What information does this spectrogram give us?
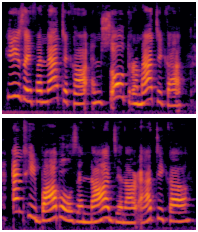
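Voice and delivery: a tiny excited dog greeting his friend; squeaky little dog. Acted. Poquito Tito greeting Scapito, high squeaky voice.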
